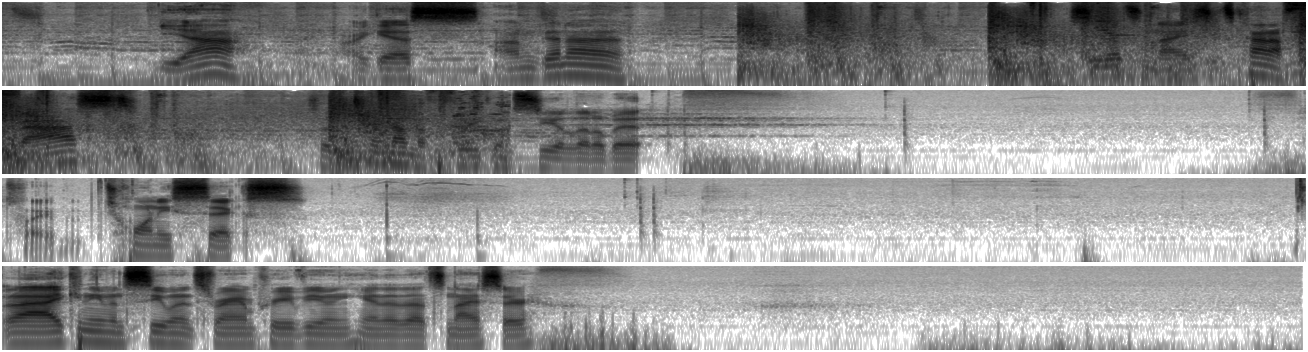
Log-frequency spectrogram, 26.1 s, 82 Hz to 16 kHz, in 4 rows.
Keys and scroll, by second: 13.7 ctrl+0.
